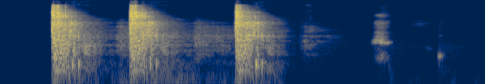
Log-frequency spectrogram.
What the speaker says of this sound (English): we're just gonna take a couple shots right here just so you can see it from a rested position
